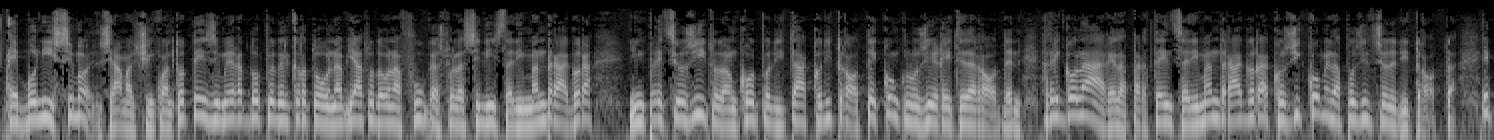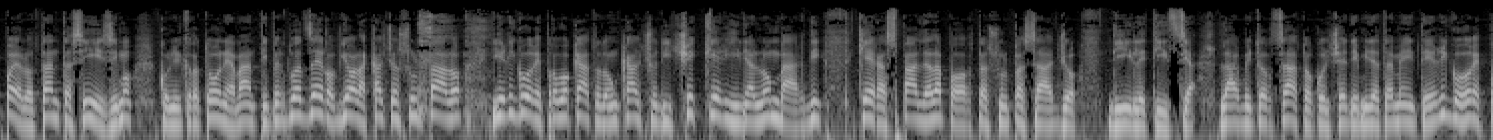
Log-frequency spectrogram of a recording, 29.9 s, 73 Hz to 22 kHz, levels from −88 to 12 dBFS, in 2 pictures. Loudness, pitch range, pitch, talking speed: -22 LUFS, 140-180 Hz, 155 Hz, 165 wpm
